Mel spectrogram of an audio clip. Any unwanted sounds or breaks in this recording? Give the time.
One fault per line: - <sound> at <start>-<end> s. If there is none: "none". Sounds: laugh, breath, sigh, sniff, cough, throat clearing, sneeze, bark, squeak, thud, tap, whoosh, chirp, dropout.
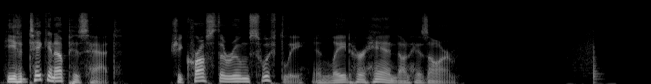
- thud at 5.7-6.2 s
